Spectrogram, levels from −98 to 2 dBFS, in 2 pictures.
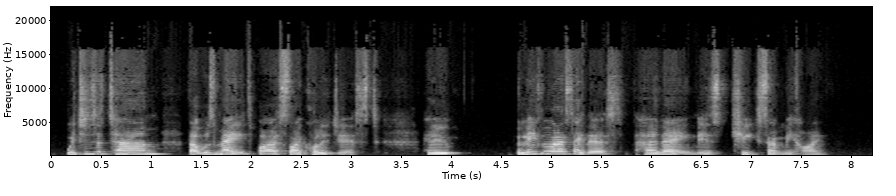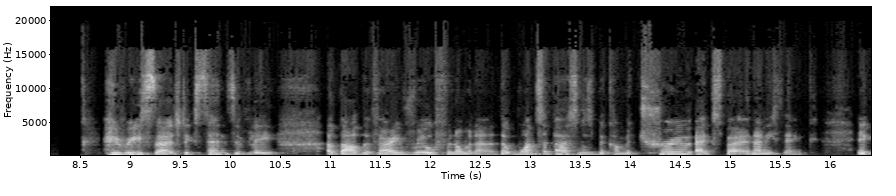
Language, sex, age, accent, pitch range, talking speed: English, female, 20-39, British, 190-280 Hz, 160 wpm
